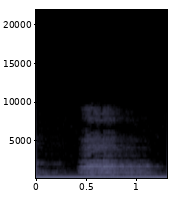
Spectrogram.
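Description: A single soft, rushing breath sound over a steady low hum. Bronchovesicular breath sounds, formerly called harsh vesicular, have an expiration that lengthens to about equal the inspiration, and are heard more often in COPD.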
